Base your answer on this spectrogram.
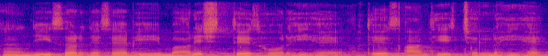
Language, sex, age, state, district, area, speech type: Urdu, male, 60+, Uttar Pradesh, Lucknow, rural, spontaneous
